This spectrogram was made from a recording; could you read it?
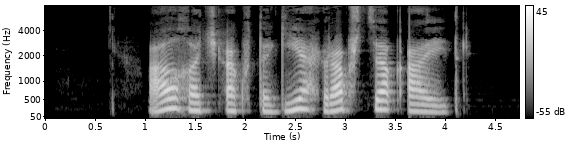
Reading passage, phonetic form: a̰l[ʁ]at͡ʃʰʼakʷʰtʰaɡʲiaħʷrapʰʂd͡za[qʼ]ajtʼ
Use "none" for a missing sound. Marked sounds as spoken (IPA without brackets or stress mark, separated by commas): ʁ, qʼ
